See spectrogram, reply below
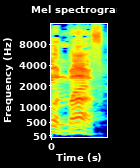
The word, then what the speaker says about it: Shia LaBeouf: Shia LaBeouf, come on.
